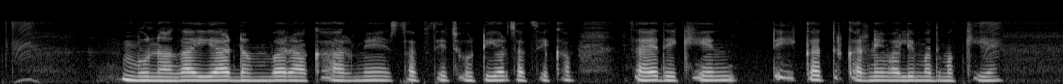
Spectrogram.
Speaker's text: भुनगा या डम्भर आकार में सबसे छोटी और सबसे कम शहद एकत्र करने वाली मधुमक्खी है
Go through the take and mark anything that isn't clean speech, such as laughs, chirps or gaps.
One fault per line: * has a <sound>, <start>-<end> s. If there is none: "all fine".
all fine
